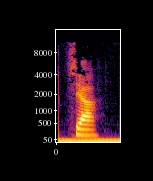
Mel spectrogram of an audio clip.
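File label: "sia5", Teochew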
